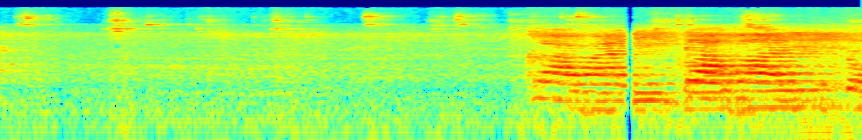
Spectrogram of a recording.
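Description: Low room noise, then a child's voice singing about two and a half seconds in, cut by one brief sharp click.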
